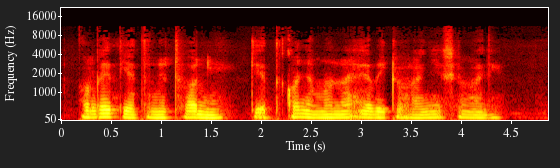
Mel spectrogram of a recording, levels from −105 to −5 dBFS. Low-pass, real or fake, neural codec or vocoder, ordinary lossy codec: 19.8 kHz; fake; codec, 44.1 kHz, 2.6 kbps, DAC; MP3, 48 kbps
